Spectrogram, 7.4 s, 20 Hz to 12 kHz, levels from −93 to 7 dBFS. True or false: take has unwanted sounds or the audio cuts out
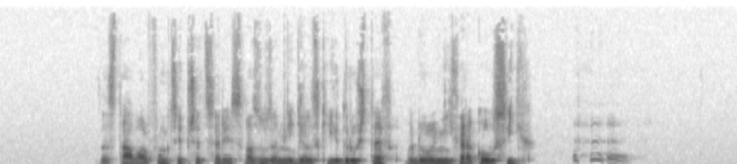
true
